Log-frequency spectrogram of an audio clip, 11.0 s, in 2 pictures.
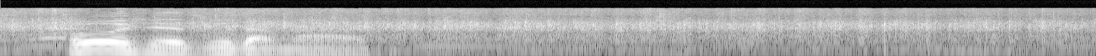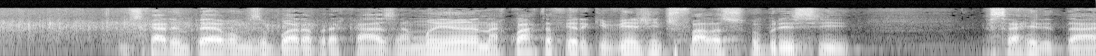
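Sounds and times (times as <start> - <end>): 
audience applause: 0.0 - 7.6
speech: 0.3 - 2.0, 6.1 - 10.9.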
